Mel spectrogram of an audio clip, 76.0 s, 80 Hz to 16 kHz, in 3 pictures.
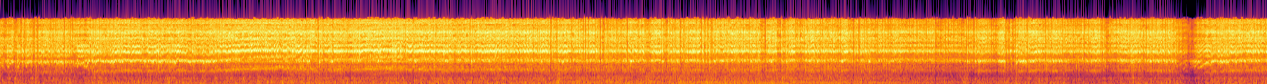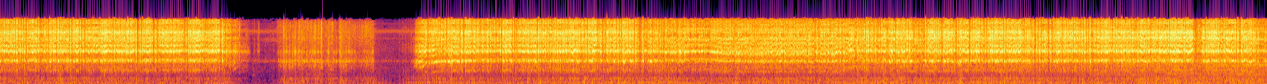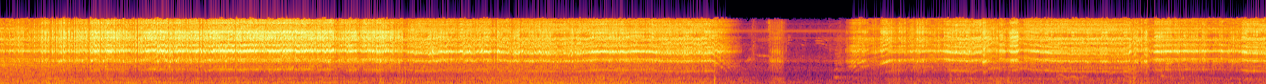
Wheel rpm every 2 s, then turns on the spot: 140, 140, 160, 160, 170, 170, 170, 170, 170, 160, 160, 150, 140, 170, 150, 30, 30, 150, 170, 170, 160, 170, 170, 170, 170, 170, 170, 160, 160, 170, 160, 160, 80, 20, 140, 170, 160, 160.
30-32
